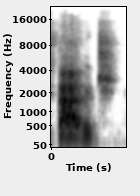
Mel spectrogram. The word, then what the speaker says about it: Babbage: solid came in and said well actually it's Babbage and it's like oh my God we're like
